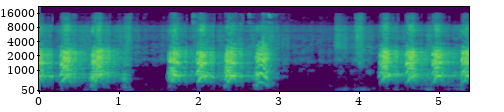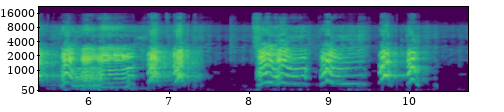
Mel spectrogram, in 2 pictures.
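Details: Long-coated black and tan German Shepherd barking loudly in bursts of three to five sharp barks separated by short pauses, with a stretch of yelping, whining sounds in the middle and near the end.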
